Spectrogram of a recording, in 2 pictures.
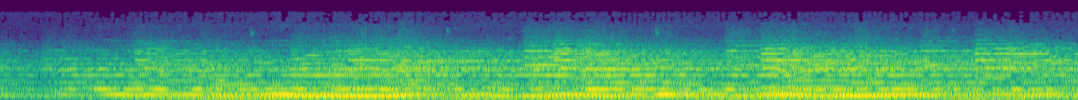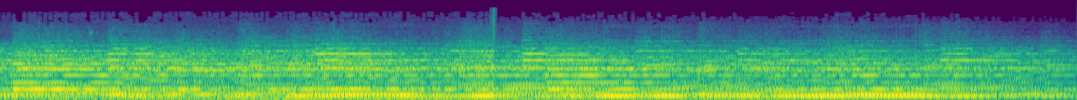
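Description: A church bell rings steadily and loudly at noon, its deep tolling strokes overlapping into a continuous, resonant wash of ringing tones with no voices.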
